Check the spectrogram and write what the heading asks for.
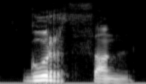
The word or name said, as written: Gurthang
